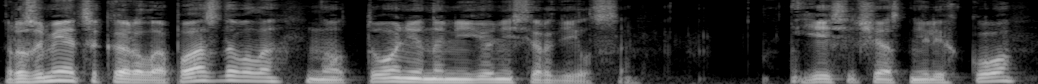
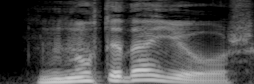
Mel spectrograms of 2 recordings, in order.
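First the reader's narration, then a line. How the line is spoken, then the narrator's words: Laughing. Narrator (Russian): рассмеялась Кэрол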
